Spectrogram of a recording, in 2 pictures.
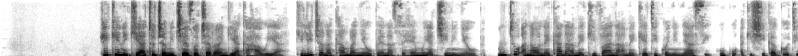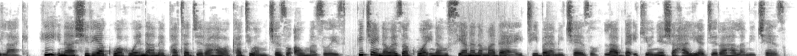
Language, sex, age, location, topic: Swahili, female, 18-24, Nairobi, health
